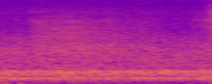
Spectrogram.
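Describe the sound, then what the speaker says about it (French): Honeybees in an opened beehive give a steady, dense buzz that hangs at a constant faint level throughout, with no voices over it. "je prendrai les abeilles qu'il y a là-dedans un peu après"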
